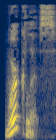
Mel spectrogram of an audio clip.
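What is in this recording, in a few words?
"workless", British English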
